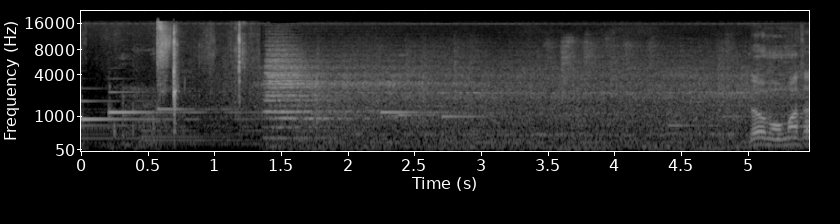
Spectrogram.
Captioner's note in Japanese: 警笛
